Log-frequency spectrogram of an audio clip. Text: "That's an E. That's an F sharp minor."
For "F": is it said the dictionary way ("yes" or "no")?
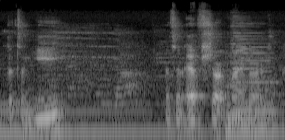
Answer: yes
